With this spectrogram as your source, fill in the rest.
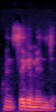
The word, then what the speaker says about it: Quinsigamond: And I went for, I think, maybe 2 semesters to that community college, which is pronounced Quinsigamond Community College. Quinsigamond, okay.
